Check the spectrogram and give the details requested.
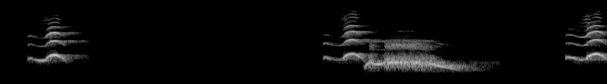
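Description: Bird call repeated three times, each a short wavering whistle about half a second long. The middle call runs on into a lower, rougher note that falls away over about a second.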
